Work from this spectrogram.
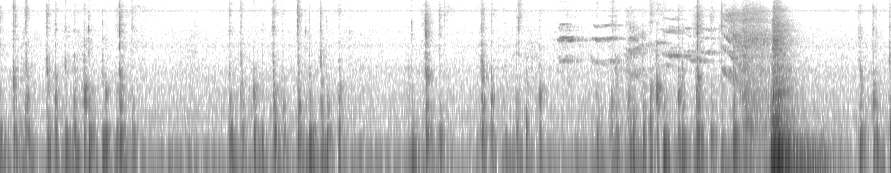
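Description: Fingertips type steadily on the low-profile plastic keys of a silver laptop, making a quick run of soft, dull taps with deep, muffled weight and very little ring. Partway through, faint high chirping tones drift in, and a louder broadband swish ends in a heavier thump near the end before the light tapping resumes.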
